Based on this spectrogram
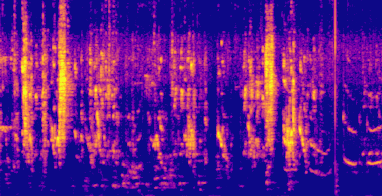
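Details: Budgerigars chatter in a busier, patchier stretch of sharp chirps, scratchy warbles and short squawks, some notes clipped and whistled, with brief quiet gaps between bursts.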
